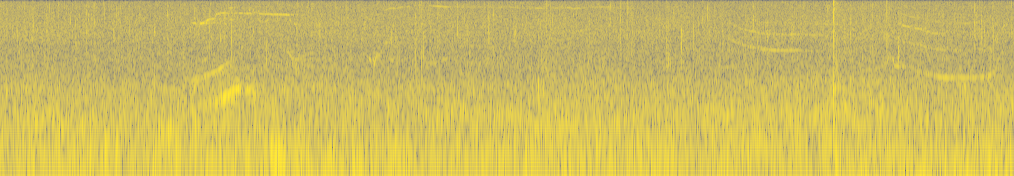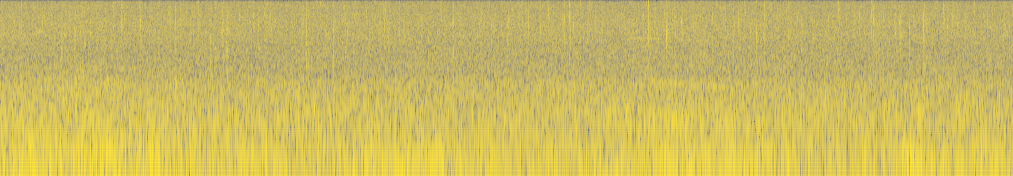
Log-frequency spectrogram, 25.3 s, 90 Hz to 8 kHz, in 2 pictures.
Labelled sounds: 5.4	5.7	killer whale, 6.6 to 6.9 kHz
6.4	6.8	killer whale, 6.3 to 6.6 kHz
7.4	7.6	killer whale, 6.5 to 6.7 kHz
9.1	10.3	killer whale, northern resident, A clan, AA subclan, call N04, 2.1 to 3.9 kHz
11.3	12.0	killer whale, northern resident, A clan, AA subclan, call N04, 1.1 to 4.2 kHz

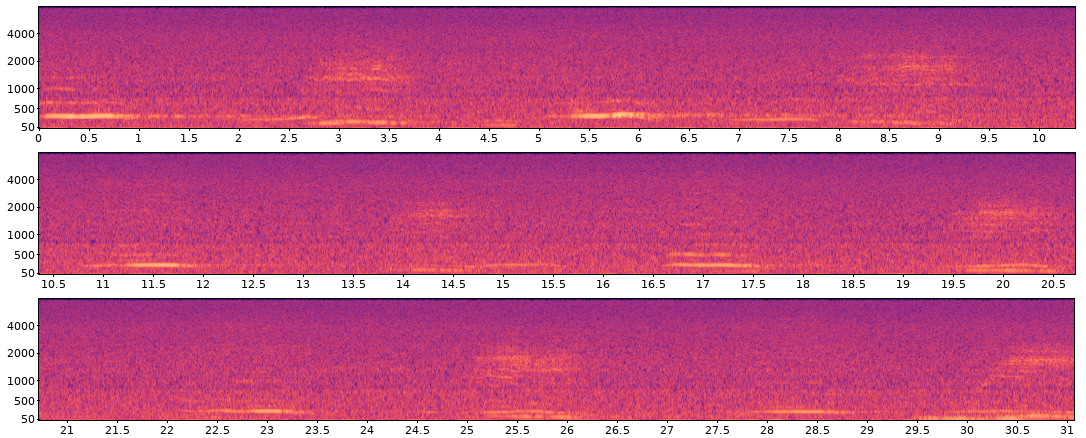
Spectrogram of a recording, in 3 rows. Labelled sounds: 0.1	0.4	humpback whale, 0.96 to 1.1 kHz
2.8	3.4	humpback whale, 1.2 to 1.7 kHz
8.6	8.8	humpback whale, 1.6 to 2.0 kHz
14.0	14.6	humpback whale, 1.5 to 1.9 kHz
19.8	20.3	humpback whale, 1.5 to 1.9 kHz
25.1	25.7	humpback whale, 1.1 to 1.9 kHz
30.2	31.0	humpback whale, 1.0 to 1.9 kHz

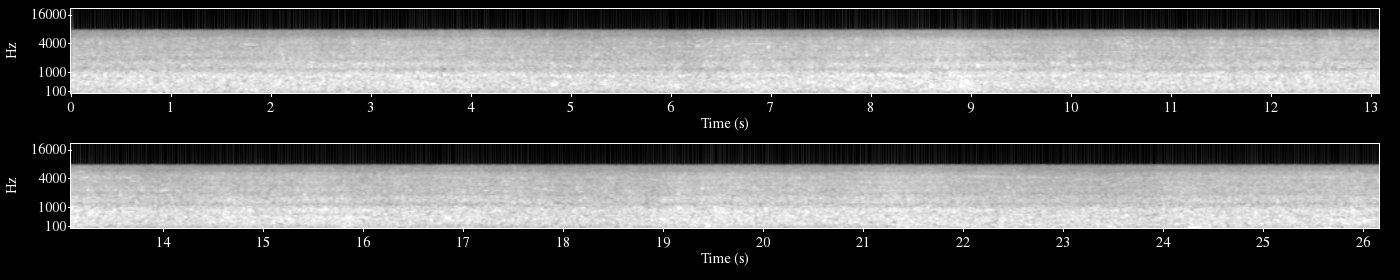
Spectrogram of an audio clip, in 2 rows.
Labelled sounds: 16.7	17.0	Pacific white-sided dolphin, 6.3 to 6.6 kHz
17.7	18.0	Pacific white-sided dolphin, 2.2 to 2.6 kHz
22.0	22.4	Pacific white-sided dolphin, 4.4 to 5.7 kHz
25.4	25.7	Pacific white-sided dolphin, 5.5 to 5.6 kHz

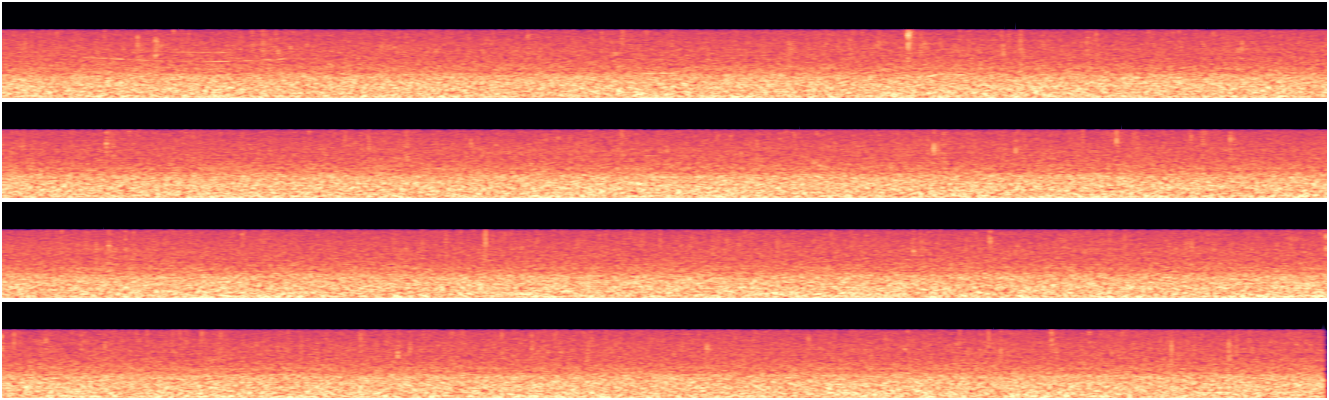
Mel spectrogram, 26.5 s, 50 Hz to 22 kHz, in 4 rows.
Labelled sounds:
0.4	1.5	killer whale, northern resident, A clan, AA subclan, 2.1 to 3.2 kHz

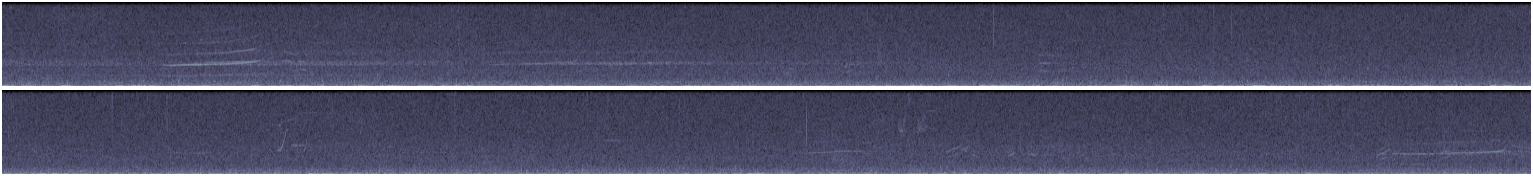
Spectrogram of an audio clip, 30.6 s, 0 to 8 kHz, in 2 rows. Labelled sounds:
1.5	2.7	killer whale, 1.0 to 5.3 kHz
29.0	30.5	killer whale, 0.99 to 3.2 kHz

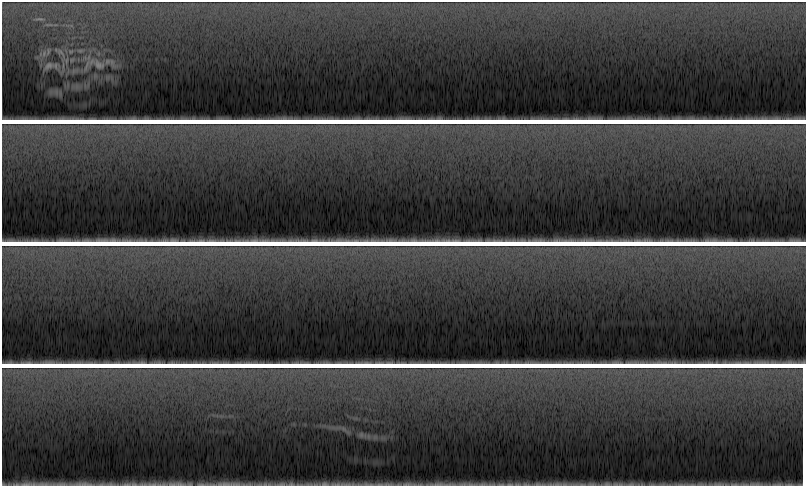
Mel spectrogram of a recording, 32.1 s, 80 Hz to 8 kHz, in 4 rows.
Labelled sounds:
0.3	1.2	killer whale, Bigg's (transient), 0.83 to 4.5 kHz
26.2	28.1	killer whale, Bigg's (transient), 1.2 to 2.9 kHz

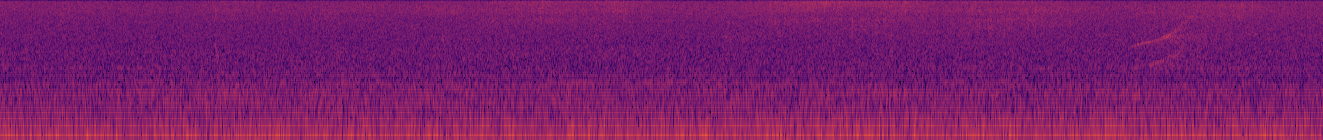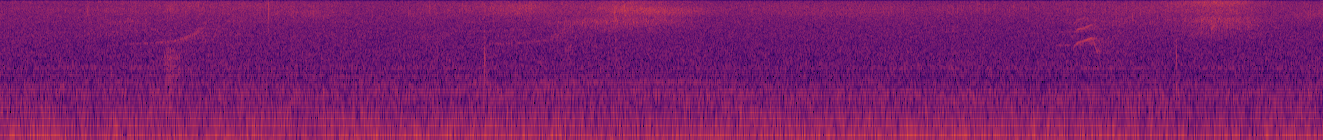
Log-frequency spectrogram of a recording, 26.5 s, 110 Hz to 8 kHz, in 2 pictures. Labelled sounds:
11.2	11.9	killer whale, 1.1 to 3.3 kHz
23.8	24.3	killer whale, 1.6 to 4.5 kHz

